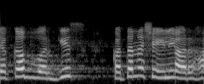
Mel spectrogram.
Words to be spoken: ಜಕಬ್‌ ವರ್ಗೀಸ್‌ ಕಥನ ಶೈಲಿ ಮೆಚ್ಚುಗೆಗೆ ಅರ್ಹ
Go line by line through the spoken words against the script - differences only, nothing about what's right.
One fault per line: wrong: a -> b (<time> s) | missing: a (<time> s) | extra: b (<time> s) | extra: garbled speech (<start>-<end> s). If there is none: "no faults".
missing: ಮೆಚ್ಚುಗೆಗೆ (1.8 s)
